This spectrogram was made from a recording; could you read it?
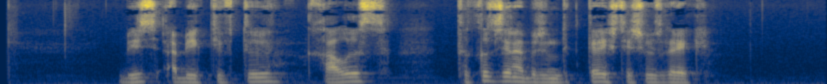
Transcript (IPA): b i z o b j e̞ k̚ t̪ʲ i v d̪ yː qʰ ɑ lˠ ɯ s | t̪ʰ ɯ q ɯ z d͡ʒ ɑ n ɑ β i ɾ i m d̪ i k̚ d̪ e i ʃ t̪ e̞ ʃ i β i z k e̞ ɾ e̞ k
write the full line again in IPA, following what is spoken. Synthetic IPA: b i z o b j e̞ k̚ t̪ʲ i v d̪ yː qʰ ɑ lˠ ɯ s | t̪ʰ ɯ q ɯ z d͡ʒ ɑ n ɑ b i ɾ i m d̪ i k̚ t̪ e i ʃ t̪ e̞ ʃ i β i z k e̞ ɾ e̞ k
